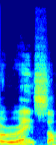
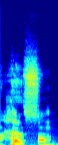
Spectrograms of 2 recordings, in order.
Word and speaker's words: ransom: Cara, essa palavra ransom aqui que tem esse R. Lembrando que esse R em inglês é pronunciado um pouco diferente do que você está acostumado em português.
